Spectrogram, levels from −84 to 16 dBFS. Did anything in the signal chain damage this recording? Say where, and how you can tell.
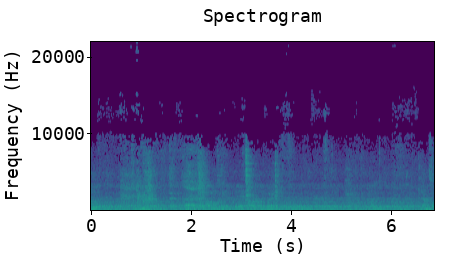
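Yes. Throughout the clip the sound has a watery, swirling texture with dull, clipped-off treble and smeared attacks, plainly audible. This is likely MP3 compression at the codec stage, at a low bitrate around 48 kbps, which cuts the top end and makes weak frequency lines flicker between frames.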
